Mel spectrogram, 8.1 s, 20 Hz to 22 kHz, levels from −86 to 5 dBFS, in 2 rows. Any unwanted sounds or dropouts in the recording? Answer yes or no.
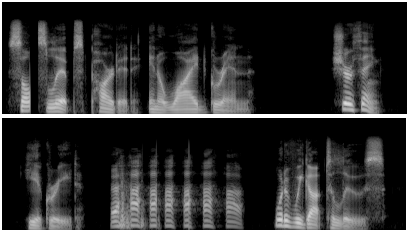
yes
